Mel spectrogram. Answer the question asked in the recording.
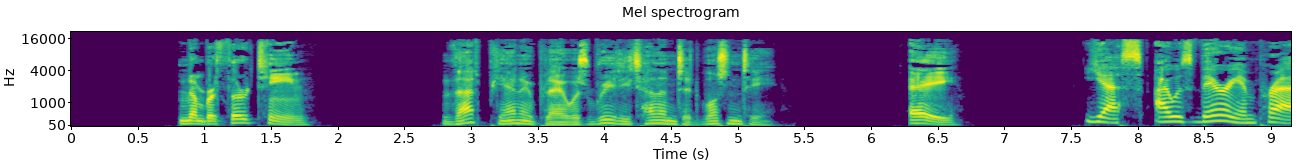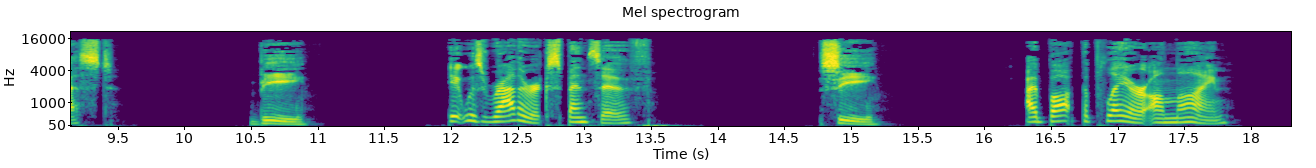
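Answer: A: Yes, I was very impressed.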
